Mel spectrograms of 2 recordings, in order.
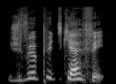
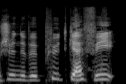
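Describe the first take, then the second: First: Ne and the l of plus are both dropped. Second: Ne and the l of plus are both said.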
